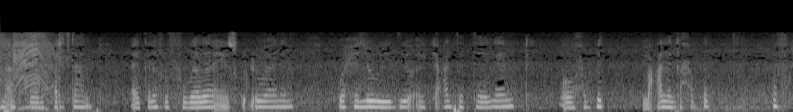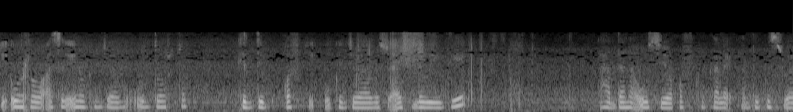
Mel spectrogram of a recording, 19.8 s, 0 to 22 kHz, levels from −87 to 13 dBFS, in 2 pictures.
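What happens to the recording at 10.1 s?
At 10.1 s the speech sounds hissy and grainy, with a dull top end and smeared consonant onsets, and this runs through the whole clip rather than starting there. Nothing is present above about 6.5 kHz. This is likely Vorbis compression at a very low setting, around 18 to 19 kbps: the encoder lowers its cut-off and quantises what remains of the treble so coarsely that fine detail turns into noise of similar energy.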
